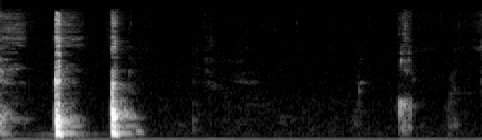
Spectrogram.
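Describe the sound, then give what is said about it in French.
Two quick, small coughs follow each other closely, short and light, then a pause broken only by a couple of faint, brief sounds near the end. “La petite tousse.”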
